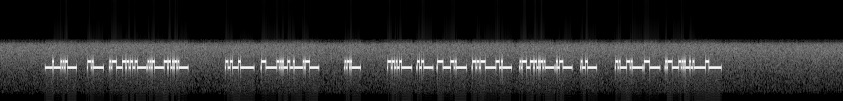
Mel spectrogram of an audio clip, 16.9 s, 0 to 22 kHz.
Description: TTY/TDD text telephone tones (45.45 baud Baudot), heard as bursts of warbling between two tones, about 400 Hz shift, 1600 Hz centre. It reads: SHE IS DIVORCED WITH ONE DAUGHTER.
